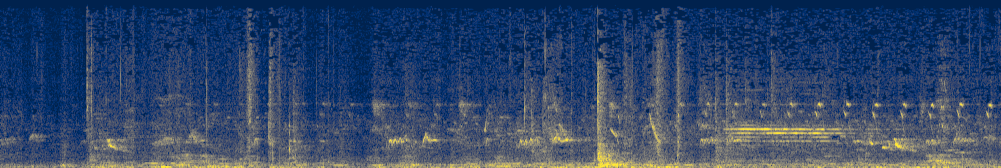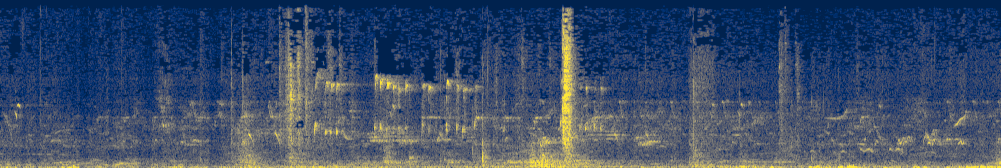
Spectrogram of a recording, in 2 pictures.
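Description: Scattered bird chirps and short calls, including one held call and a quick run of high pips about eight seconds in, with a few sharp knocks.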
